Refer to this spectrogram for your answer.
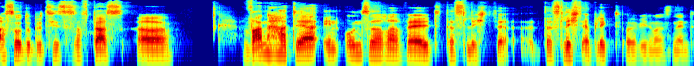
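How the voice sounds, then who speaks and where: Recorded dry and close with no echo, a man with a plain, everyday voice speaks at medium pitch and a fairly slow pace, with ordinary pitch variation and big swings in loudness. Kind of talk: casual chat.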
